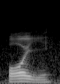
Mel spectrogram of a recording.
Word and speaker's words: buoy: I also think you pronounce the buoy as buoy. Or boy. Like almost like boy, no? In English, that's how you should say it.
